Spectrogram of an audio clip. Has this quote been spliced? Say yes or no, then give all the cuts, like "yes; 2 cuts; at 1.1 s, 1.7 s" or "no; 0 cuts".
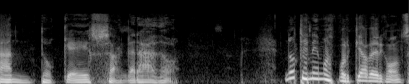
yes; 1 cut; at 2.8 s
